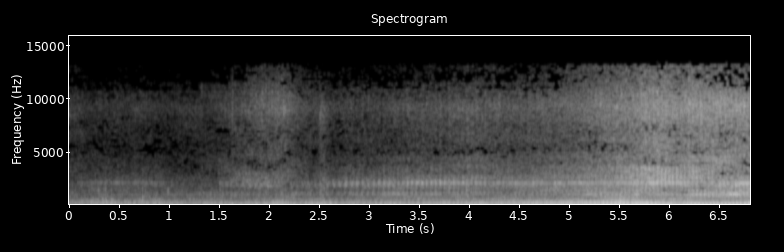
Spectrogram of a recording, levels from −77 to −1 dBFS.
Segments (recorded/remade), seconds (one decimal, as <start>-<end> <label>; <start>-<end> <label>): 0.0-1.6 remade; 1.6-6.8 recorded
